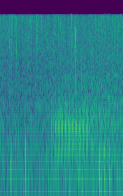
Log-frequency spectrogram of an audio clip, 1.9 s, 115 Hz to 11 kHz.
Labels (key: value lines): label: biophony
recorder: SoundTrap 500

label: biophony, croak
recorder: SoundTrap 500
